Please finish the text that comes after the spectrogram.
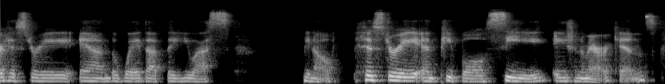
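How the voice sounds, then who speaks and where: A woman from South Korea speaks as a podcast guest in a fairly low voice. She answers reflectively and earnestly, breaking into light laughs between thoughts. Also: a bit bright.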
